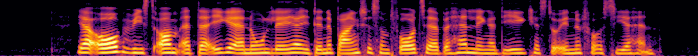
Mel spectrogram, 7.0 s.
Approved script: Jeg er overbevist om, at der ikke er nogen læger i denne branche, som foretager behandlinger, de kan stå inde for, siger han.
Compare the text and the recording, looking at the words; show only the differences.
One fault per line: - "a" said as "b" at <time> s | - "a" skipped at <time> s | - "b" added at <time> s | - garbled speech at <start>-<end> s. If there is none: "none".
- "ikke" added at 5.1 s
